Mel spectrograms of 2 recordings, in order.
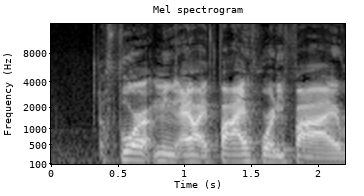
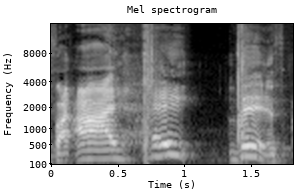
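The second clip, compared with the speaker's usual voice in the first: higher, slow, choked-up repeat; 5 semitones higher, slower than usual. Retold or imitated. Reliving the breakdown at work, slow, higher and near tears. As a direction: voice rising as it breaks. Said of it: "so overwhelmed and just, like, flustered".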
